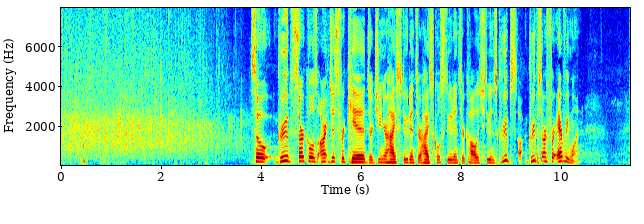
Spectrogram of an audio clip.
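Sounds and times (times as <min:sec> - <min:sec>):
audience applause: 0:00.0 - 0:03.8
speech: 0:03.8 - 0:10.4.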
